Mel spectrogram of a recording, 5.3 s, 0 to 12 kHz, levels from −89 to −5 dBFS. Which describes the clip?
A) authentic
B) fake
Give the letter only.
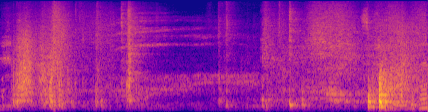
A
